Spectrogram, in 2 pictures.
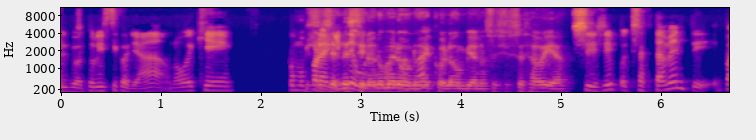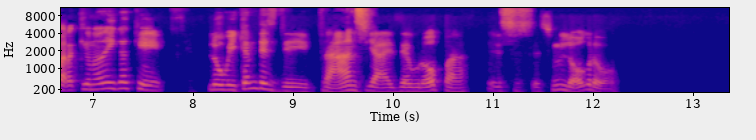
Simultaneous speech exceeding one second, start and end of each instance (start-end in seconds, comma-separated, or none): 2.4-3.7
